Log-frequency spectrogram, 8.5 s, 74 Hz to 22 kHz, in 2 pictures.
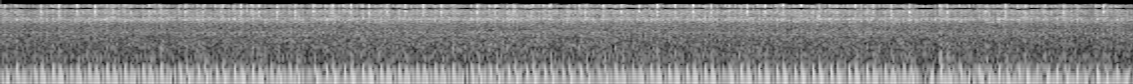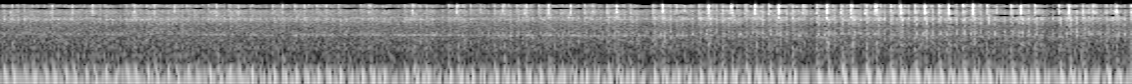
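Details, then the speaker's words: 2020 Harley-Davidson Road Glide Special with fresh 128" big bore kit, first start after oil priming, before dyno tune: deep, heavy loping V-twin idle, steady beat, no ticks or knocks, some smoke; normal idle. "hey it's smoking wow yeah it definitely has a deeper sound oh yeah but obviously it's going to sound totally different once you tune it right"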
